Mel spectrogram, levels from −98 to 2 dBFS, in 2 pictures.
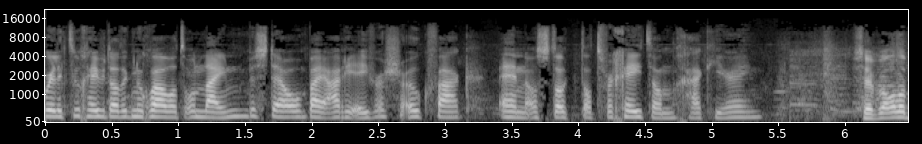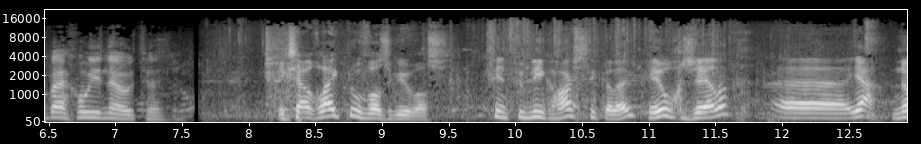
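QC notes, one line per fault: Nothing stood out on listening.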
